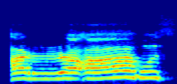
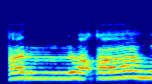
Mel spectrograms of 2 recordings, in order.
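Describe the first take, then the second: First: अर्राहुस्तगना recited with the doubled र्र rolled and held; Quranic recitation. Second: अर्राहुस्तगना again, straight onto the doubled र्र; Quranic recitation. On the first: Teacher showing idgham without ghunna, recited. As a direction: chant अर्राहुस्तगना, jumping straight to the र. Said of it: "अ से र पर jumping". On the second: Teacher repeating the example for students, recited. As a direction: recite अर्राहुस्तगना with no nasal sound. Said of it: "देखिए direct र पर". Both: Shown as a demonstration.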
